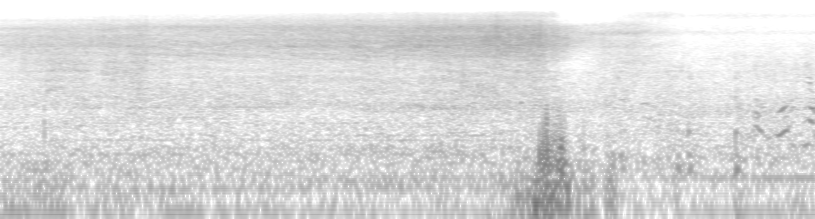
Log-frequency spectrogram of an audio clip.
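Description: Water from a garden hose splashing into a plastic bowl, a hiss that grows louder and then cuts off suddenly a little past halfway, with a loud gust of wind on the microphone just before it stops.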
